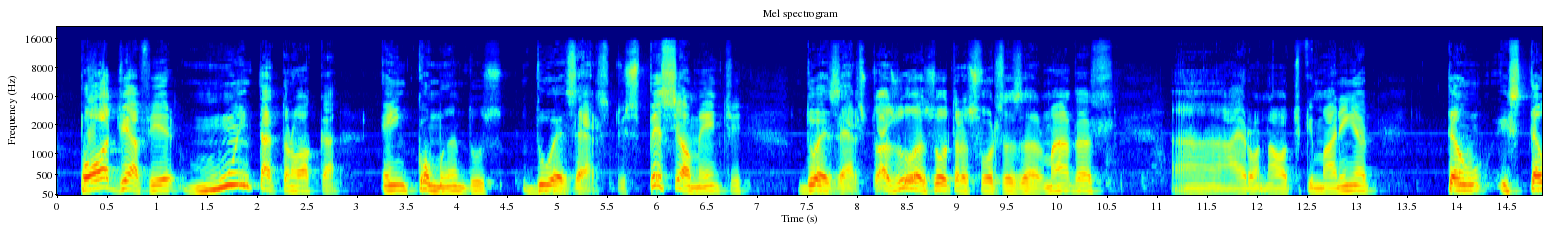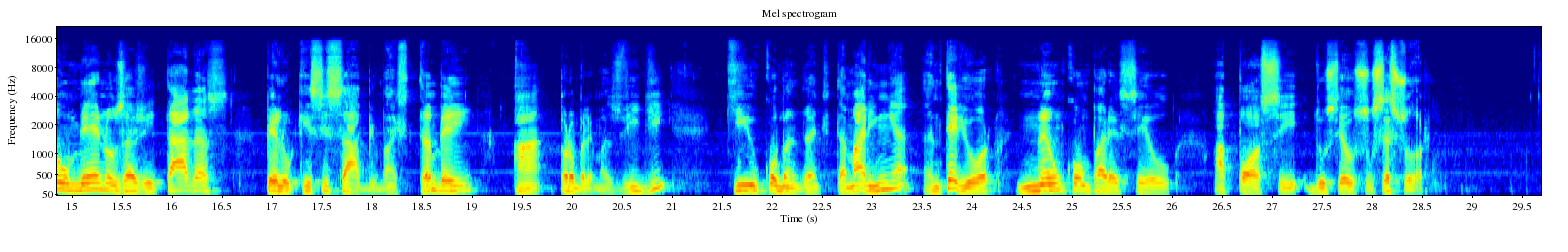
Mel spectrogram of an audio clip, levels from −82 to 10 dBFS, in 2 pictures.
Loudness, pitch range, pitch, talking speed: -17 LUFS, 105-135 Hz, 115 Hz, 95 wpm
